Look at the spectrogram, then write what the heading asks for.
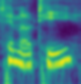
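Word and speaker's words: Timothée: I wasn't you know it's actually pronounced timoty okay whatever but he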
